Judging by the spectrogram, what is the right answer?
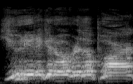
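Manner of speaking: mock frantic, high, loud, freaked-out urgency. Retelling a phone call after her dog got bitten at the park, acting out freaking out. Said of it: "Like freaking out".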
